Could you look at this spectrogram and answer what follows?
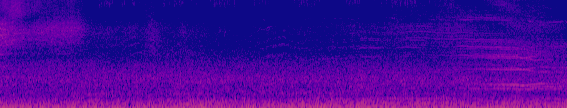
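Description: Racing quadcopter's electric motors whining at a distance, the pitch rising and falling with the throttle, growing clearer near the end, over a steady low rumble.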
